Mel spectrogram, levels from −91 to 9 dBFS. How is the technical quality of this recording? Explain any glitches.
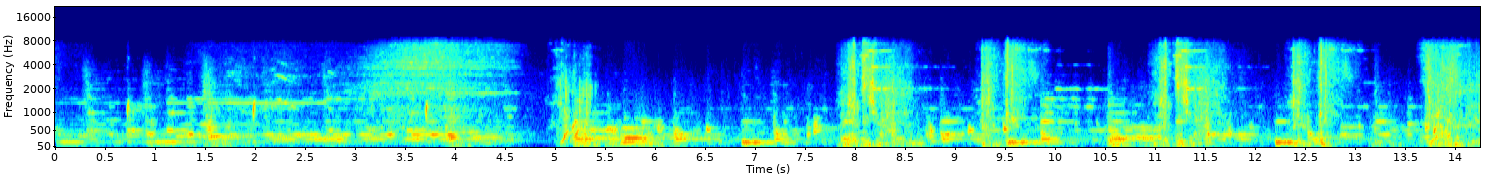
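The recording is compromised by a speech-oriented noise suppressor working on non-speech material. It passes through a call path whose content stops at 8 kHz, consistent with an Opus call codec.

Noise suppressor applied to music or sounds: throughout, the suppressor mistakes sustained tones and ambience for noise, with its gain swinging by roughly 10 dB. Attacks survive but held portions sag, so the level pumps. A waveform shows an uneven, breathing envelope, and a spectrogram shows patchy, flickering energy.

Sound cut by the noise suppressor: these dips occur at 0.0–0.94, 1.82–2.11, 4.43–5.01, 6.42–6.86, 7.35–7.87, 10.08–10.53, 11.99–12.2 and 13.07–13.67 s. Each time, steady or decaying sound is pulled down by about 6 to 11 dB. These spans look like hollowed-out stretches in the waveform and like faded, truncated tails on a spectrogram.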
